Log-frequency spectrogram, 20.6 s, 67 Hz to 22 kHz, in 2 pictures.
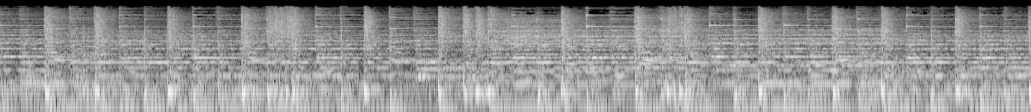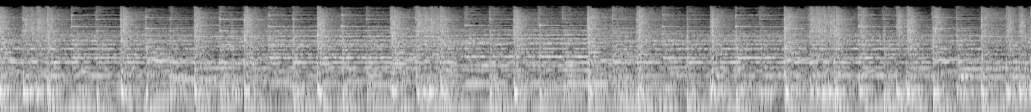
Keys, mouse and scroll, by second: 7.4 shift+s, 7.8 f, 9.4-17.3 drag, 17.3 scroll down 1, 17.9-20.6 drag.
